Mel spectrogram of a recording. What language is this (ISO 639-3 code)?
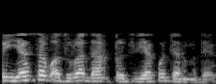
hin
